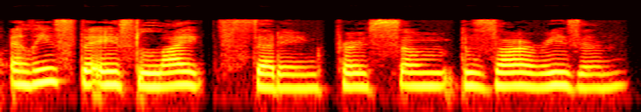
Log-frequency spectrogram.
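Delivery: ordinary delivery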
